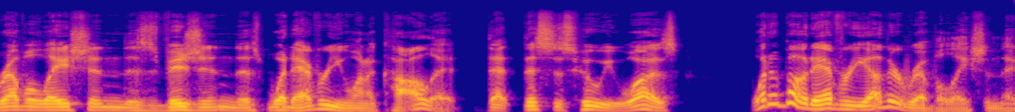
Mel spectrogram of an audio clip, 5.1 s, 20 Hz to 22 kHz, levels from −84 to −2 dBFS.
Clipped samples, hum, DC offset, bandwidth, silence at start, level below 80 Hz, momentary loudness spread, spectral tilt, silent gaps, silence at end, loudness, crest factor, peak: under 0.1%; none; under 0.1%; 14.5 kHz; 0 s; -46 dBFS; 8 LU; -5 dB/octave; 3.60-3.74 s; 0 s; -15 LUFS; 14 dB; 0 dBFS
